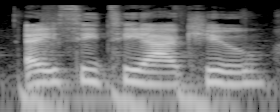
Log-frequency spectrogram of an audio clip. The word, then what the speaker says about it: Actiq: In its prescription form, fentanyl is known by such name as Duragesic, Sublimase, ATIC. I think that's how you pronounce it. It's ACTIQ. ACTIQ.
